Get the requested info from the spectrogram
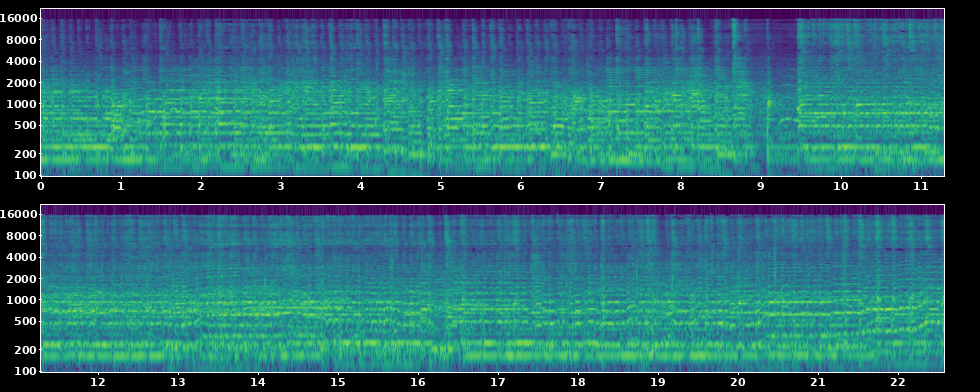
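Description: Two acoustic guitars played live through a concert PA, a fast rhythmic duet with a short break about nine seconds in before the playing carries on.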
